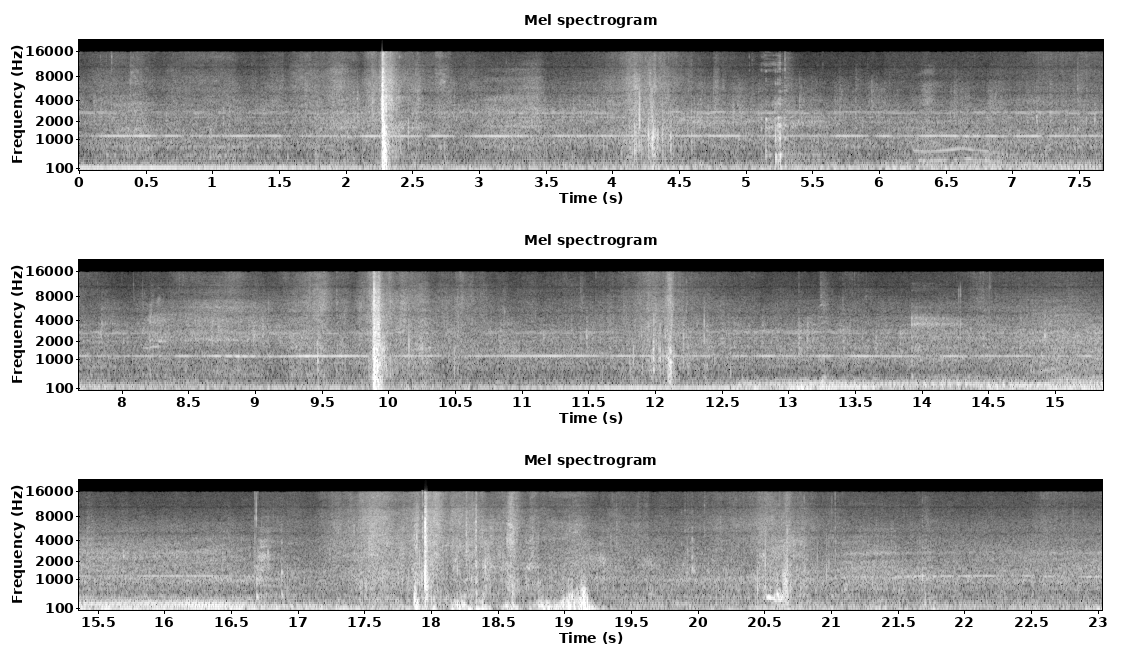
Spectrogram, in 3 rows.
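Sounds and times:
low vehicle engine hum: 0.0 - 23.0
gloved hand slapping football: 2.2 - 2.6.

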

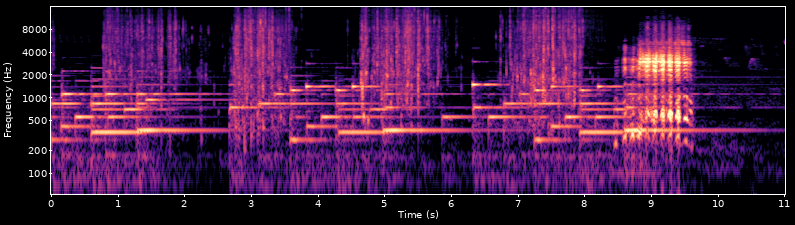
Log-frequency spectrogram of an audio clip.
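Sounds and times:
background music with held notes: 0.0 - 11.0
goat bleating: 8.4 - 9.6.

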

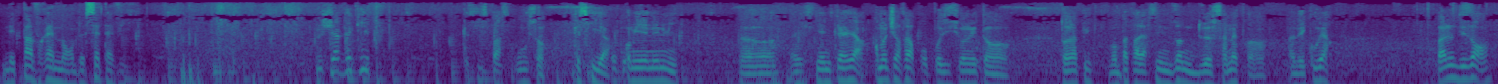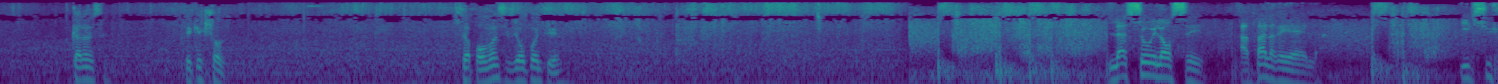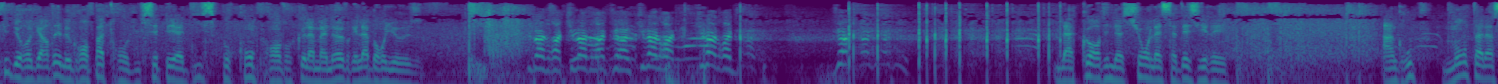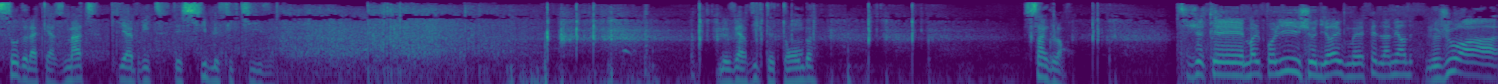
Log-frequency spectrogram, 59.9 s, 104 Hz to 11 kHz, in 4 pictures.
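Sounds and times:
wind noise on microphone: 0.0 - 6.3, 48.9 - 51.9
outdoor noise hiss: 0.0 - 59.9
sharp crack: 18.0 - 35.7, 36.8 - 37.6, 38.3 - 54.7, 55.3 - 57.4.

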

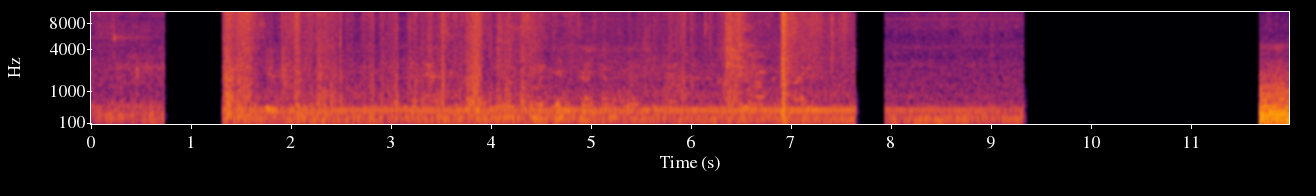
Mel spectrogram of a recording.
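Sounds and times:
airplane cabin drone: 0.0 - 9.4, 11.7 - 11.9
terminal crowd hubbub: 1.3 - 7.6.

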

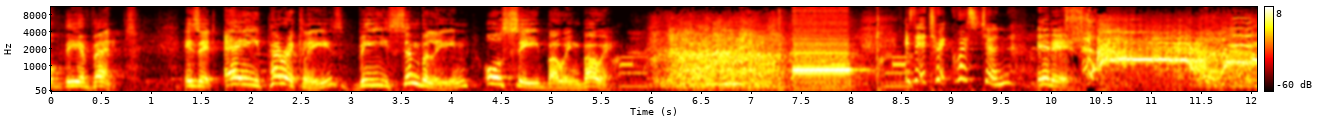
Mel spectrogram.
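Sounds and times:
quiz show buzzer: 7.4 - 8.2.

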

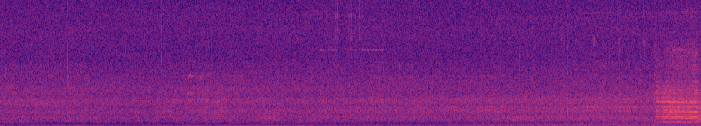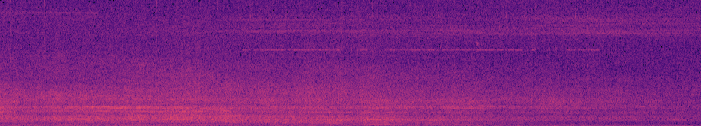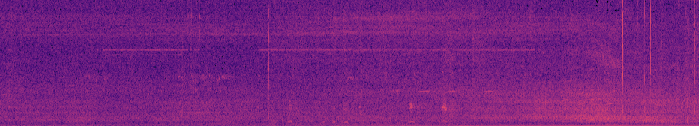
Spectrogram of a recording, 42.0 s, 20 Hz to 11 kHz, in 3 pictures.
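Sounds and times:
passing vehicle rumble: 10.5 - 42.0
vehicle horn: 13.1 - 14.2.

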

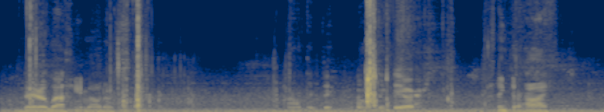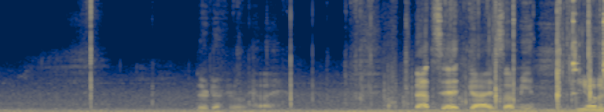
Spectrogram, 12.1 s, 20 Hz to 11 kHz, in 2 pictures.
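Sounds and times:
metal pry tool levering at glass: 11.6 - 12.0.

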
